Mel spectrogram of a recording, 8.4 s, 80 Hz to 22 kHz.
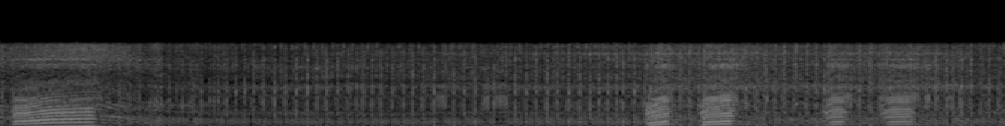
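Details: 2011 Echo PAS 230 22.8cc two-stroke, cold and still breaking in (harder starting than the owner's other Echoes), high buzzy rev held steady with a few clean throttle blips, no stumbling; normal cold running.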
